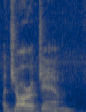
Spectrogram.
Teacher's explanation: you hear the of gets swallowed a bit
